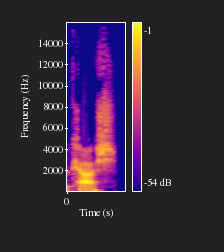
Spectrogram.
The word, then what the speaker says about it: cache: Think of it like cash in your wallet. It's faster than going to the bank every time, right? That's a perfect way to remember it. So, in a sentence, you might say, "You should clear your browser's cash." Let's all say it. Cash.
